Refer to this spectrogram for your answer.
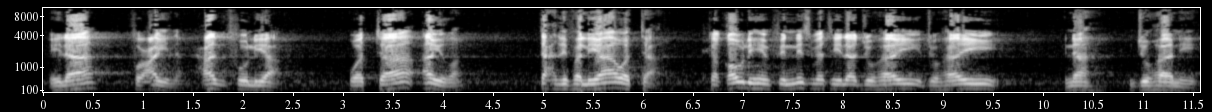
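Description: A man's voice: medium pitch, pushed and bright. Man teaching grammar in a reverberant hall. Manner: repeats examples slowly, questions students. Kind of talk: classroom lesson.

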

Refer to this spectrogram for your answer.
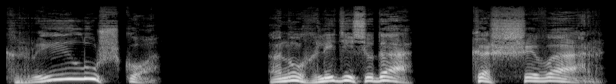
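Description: Brief: grim male brigade leader, menacing drawl, husky storybook voice, put on by a narrator. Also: medium pitch, sing-song, mellow, dry recording, studio quality. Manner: menacing, slow and growling.

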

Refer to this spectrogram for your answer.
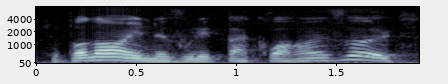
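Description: A man reading a classic tale aloud, measured and expressive, on a dull lo-fi recording. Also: medium pitch. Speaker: narrator.

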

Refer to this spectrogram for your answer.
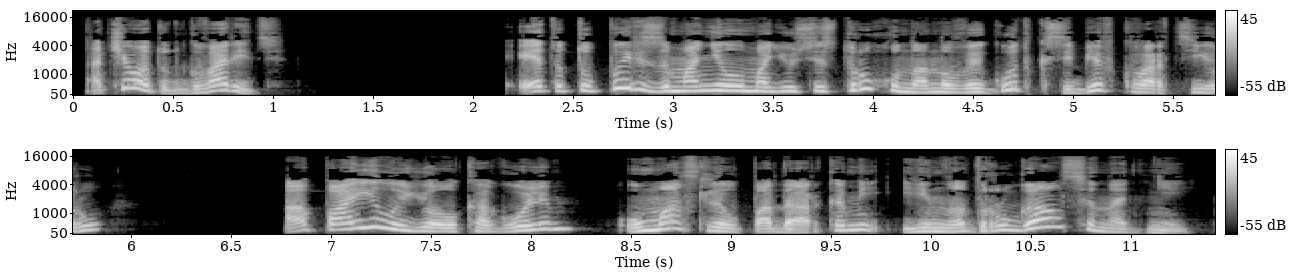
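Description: A reader voicing a hefty, brash woman who loudly declaims her accusations. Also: mid-range voice, very animated, normal speed, dry recording, studio quality, pitched above the performer's own voice. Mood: accusing.

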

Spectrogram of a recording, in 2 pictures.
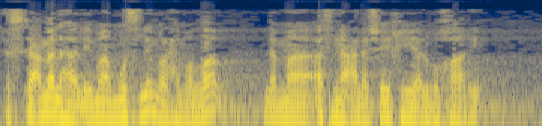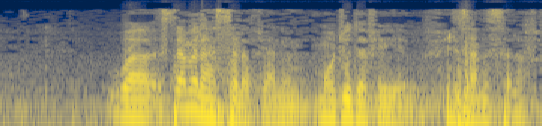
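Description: A man's voice: mid-range voice, quick pace, darkish tone, slight background noise. A man teaching a grammar lesson to a class, explaining step by step and often quizzing his students. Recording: dull lo-fi hall recording.

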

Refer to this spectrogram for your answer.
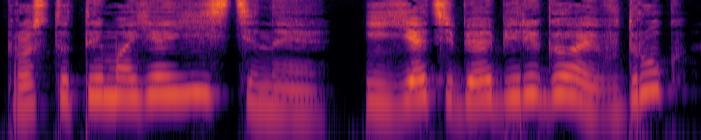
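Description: A woman's voice: on the high side, expressive, normal speed, mellow, no room sound, studio quality, voice pushed up. A woman reading as a possessive young werewolf. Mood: flustered. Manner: growling, then flustered and defensive. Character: possessive young werewolf man, hot-tempered.

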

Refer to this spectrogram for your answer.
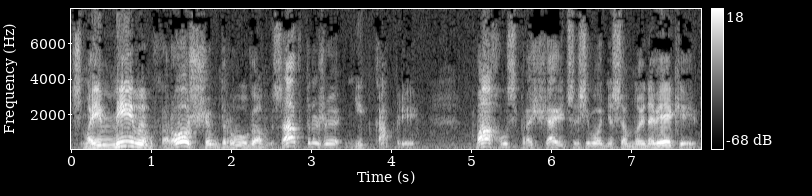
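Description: A man's voice: fairly high pitch, big pitch swings, takes it slowly, fairly bright tone, slight background noise, full character voice. A man voicing a tipsy, sentimental young count who rambles and wheedles in his drunk talk. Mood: tipsy rambling.

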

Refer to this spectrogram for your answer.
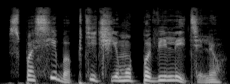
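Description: A man's voice: mid-range voice, sing-song, normal speed, no room sound, studio quality, pitched above the performer's own voice, natural voice. A man voicing a blunt, scornful noble girl in a storybook. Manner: blunt and contemptuous.

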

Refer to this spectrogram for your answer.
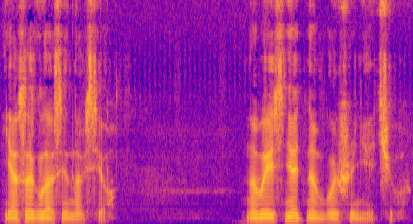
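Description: A man's voice: lowish voice, fairly even intonation, unhurried, creaky, a bit bright, dry recording. A man doing a bitter, mocking older man. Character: middle-aged man, bitter and near hysteria.

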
